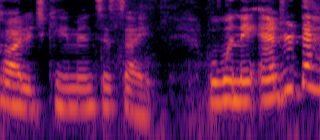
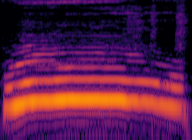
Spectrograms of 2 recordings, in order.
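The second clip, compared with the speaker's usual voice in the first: long louder eerie hoot; ghostly owl hoot; 6 dB louder than usual. Acted. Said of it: "let out a ghostly".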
